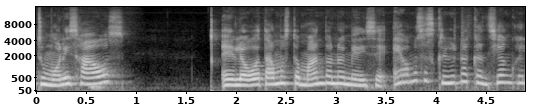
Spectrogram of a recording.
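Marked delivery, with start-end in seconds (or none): 3.6-4.9 quick, higher, tipsy excitement; sister's suggestion. Retold or imitated. Sister suggesting a song while drinking, fast and high. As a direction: toss out the idea fast and high.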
